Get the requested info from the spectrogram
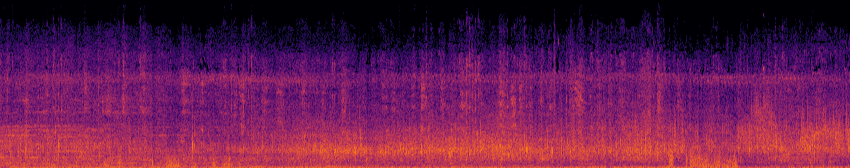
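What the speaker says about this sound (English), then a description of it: "A little windy though." Loud, steady wind buffeting the microphone in a dense low roar throughout, with gusts rising and falling, while bike riding in Wind Cave National Park; no voices come through.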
